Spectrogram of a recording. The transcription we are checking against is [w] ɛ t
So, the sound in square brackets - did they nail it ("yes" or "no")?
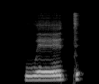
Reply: yes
